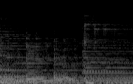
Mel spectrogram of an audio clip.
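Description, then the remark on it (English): A person imitates a goat's bleat, a loud, nasal and wavering cry held for a little over a second with a brief break partway through. “That sounded more like a goat than any goat thing I've done.”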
